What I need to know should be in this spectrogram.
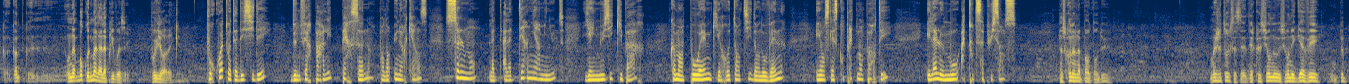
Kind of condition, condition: setting, busy venue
